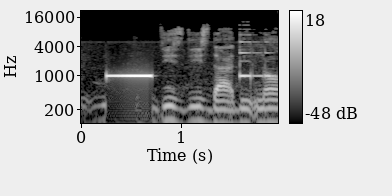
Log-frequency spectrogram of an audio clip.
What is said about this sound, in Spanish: le han puesto el pitidito que lo hemos oído, pero parece que él se refiere a insultos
